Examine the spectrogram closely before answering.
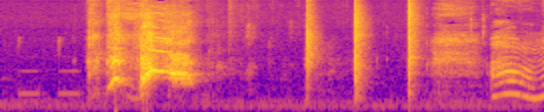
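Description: Two faint phone beeps as the call ends, then young women shrieking with laughter. Three sharp hand claps follow, and near the end a wavering, drawn-out vocal whoop.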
